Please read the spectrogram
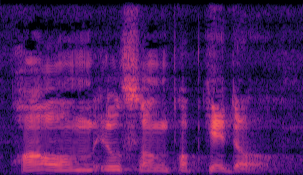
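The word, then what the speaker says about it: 화엄일승법계도: The title of this text, which you see on the screen, in Korean pronunciation of the Chinese characters, is Hwaom Ilsong Popke Do, right?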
